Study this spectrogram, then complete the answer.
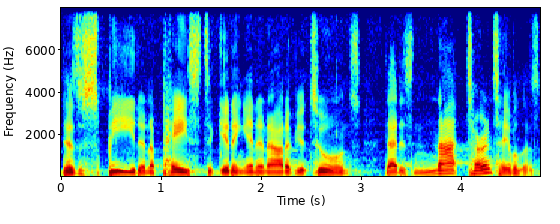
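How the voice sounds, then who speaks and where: On a very clean recording with a silent background, a man with an American accent talks at a moderate pace in an animated tone, his fairly low voice moving with lively intonation. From US East Coast. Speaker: DJ. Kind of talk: panel discussion.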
